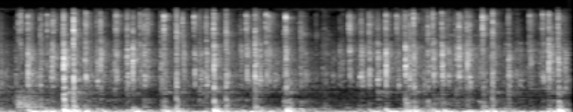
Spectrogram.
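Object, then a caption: Plastic keyboard with round keycaps. Fingertips of both hands type steadily on a black typewriter-style retro keyboard with round plastic keycaps. Dense, rapid clicks of plastic keys blend into a continuous patter, each tap carrying bright clacks over a low, hollow thump.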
